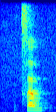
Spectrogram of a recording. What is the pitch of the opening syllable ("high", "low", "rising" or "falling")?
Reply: high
